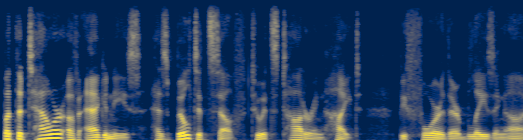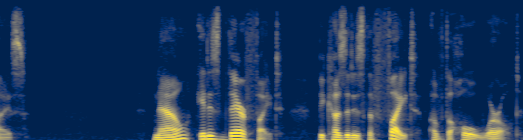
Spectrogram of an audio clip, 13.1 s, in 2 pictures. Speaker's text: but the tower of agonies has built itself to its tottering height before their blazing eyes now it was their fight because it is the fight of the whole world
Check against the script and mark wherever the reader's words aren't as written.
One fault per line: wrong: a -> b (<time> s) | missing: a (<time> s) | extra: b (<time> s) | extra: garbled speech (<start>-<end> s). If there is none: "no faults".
wrong: was -> is (9.1 s)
